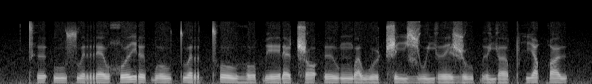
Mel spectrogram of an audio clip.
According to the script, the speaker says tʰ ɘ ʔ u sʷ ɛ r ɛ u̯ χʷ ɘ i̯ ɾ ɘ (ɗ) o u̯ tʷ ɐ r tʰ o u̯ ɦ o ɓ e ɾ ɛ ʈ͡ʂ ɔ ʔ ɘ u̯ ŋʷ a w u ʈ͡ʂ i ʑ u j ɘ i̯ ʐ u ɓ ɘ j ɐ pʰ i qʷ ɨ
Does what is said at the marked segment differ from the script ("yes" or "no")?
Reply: yes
